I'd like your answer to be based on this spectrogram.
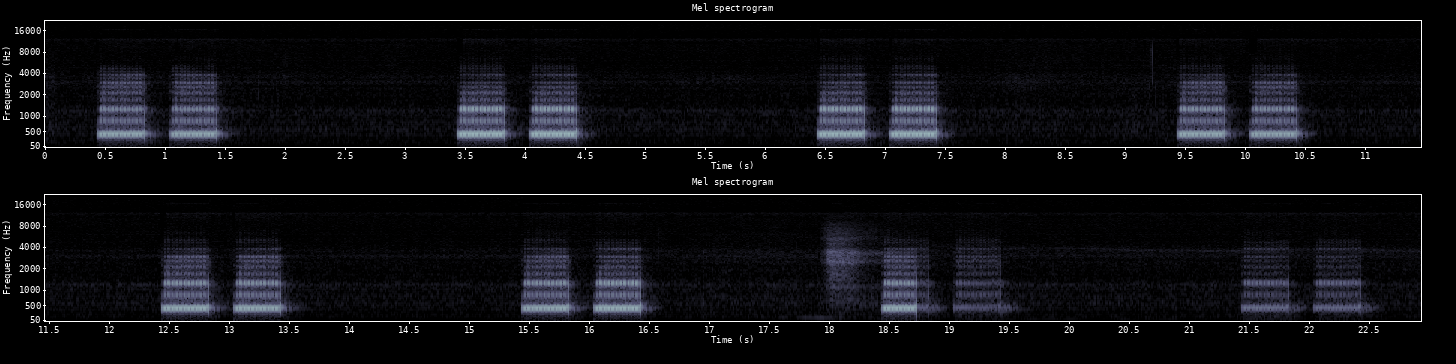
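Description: A telephone rings for an incoming call with a clear double-pulse ring repeated about eight times at steady intervals, with near silence between rings and a brief faint noise near the end.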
